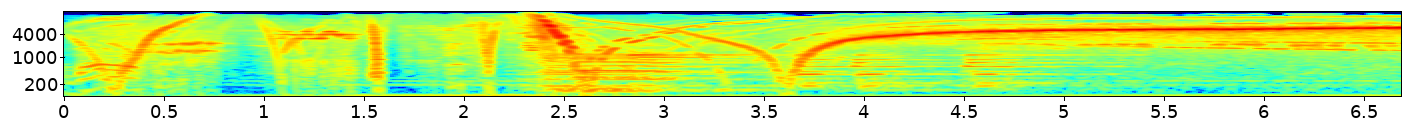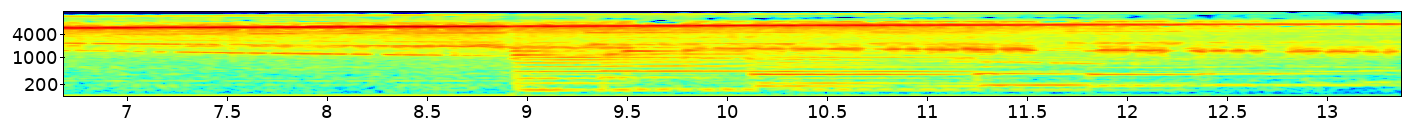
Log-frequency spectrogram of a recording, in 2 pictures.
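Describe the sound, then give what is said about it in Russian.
An electronic radio-art piece, the composition "Radio on Radio" by German radio artists about the art of radio, made of shortwave-style sounds that are not actual shortwave noise or interference: sweeping whistles swoop down and rise into a long high tone, over steady hiss, a low hum and buzzing layered tones, loud throughout with no voices. “Это звучит композиция немецких радиохудожников «Радио на радио», посвященная искусству радио.”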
